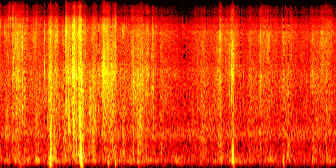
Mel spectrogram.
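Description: Footsteps crunch through dry leaves close by.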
